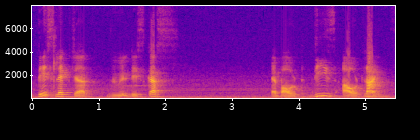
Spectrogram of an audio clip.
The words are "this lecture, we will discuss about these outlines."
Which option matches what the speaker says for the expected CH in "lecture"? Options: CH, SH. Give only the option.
CH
